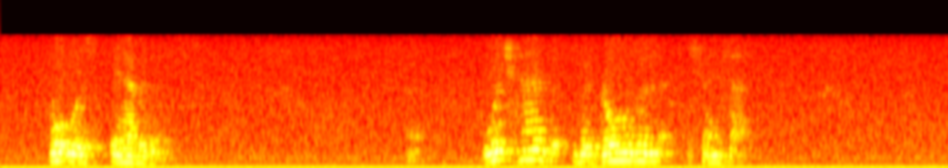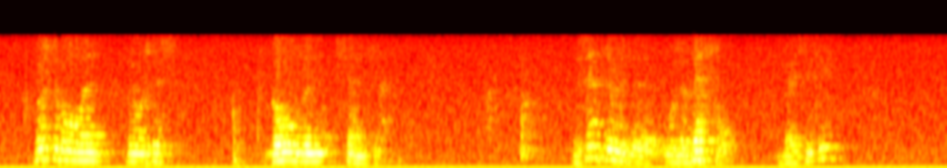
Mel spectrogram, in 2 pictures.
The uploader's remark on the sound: Please note that the audio is of poor quality.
